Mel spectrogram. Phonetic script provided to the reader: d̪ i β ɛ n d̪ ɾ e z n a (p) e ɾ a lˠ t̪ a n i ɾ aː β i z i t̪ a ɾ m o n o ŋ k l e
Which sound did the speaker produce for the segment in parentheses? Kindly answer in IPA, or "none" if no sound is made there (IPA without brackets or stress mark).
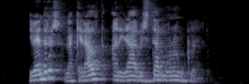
k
